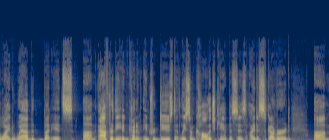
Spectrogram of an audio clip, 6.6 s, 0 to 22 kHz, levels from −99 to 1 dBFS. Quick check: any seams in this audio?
yes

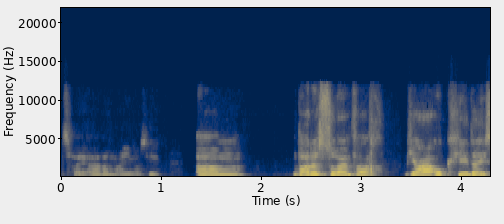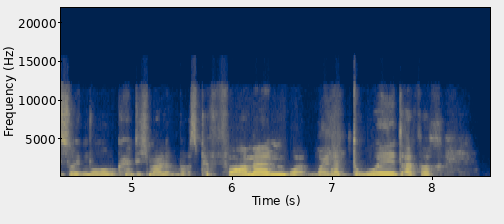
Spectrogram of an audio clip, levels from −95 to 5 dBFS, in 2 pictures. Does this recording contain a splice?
yes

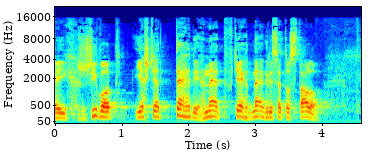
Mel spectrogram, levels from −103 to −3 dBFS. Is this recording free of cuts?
yes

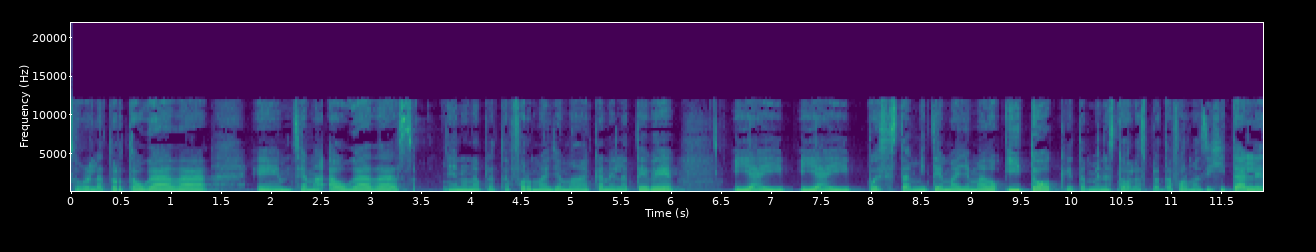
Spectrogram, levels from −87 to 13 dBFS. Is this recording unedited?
no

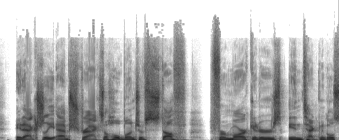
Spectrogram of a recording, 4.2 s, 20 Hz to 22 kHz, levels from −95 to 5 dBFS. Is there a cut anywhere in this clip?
no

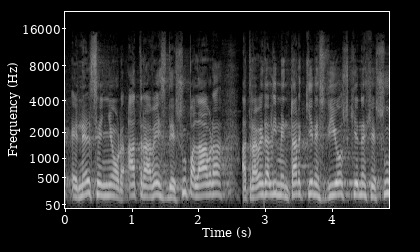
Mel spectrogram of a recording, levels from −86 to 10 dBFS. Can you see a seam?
no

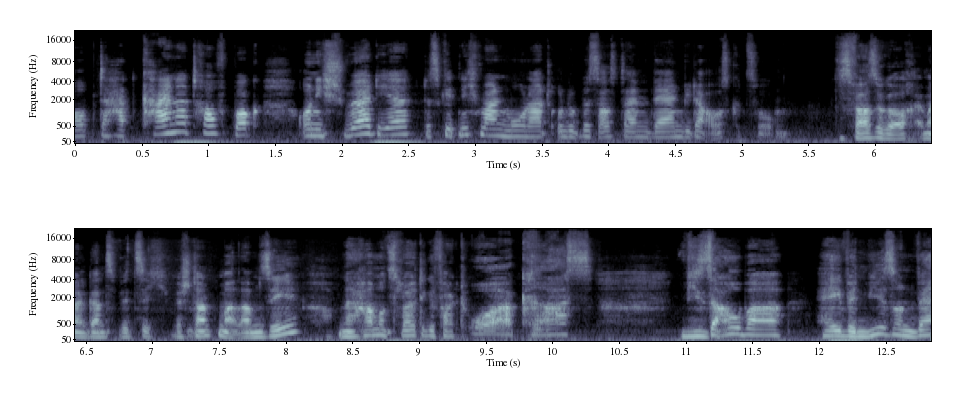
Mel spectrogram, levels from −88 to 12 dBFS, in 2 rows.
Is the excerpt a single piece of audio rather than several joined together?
yes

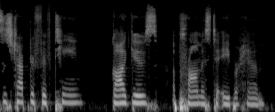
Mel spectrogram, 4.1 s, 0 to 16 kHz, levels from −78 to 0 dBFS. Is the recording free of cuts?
yes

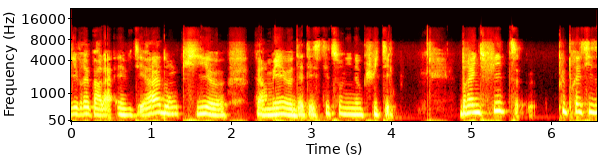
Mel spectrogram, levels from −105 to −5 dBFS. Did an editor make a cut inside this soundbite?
no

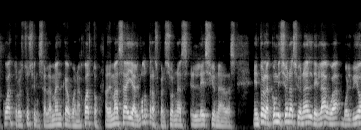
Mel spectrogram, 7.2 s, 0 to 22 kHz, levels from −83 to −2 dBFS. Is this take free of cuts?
no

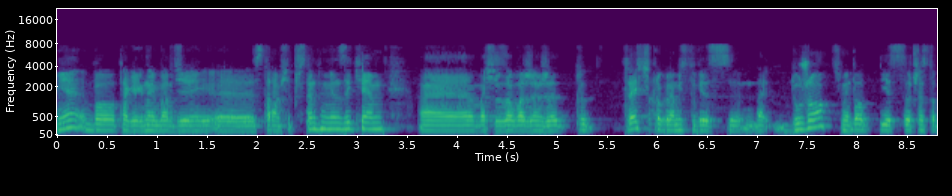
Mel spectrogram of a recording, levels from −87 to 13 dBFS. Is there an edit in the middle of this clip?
yes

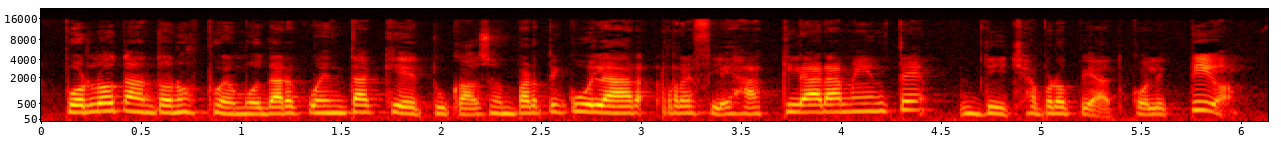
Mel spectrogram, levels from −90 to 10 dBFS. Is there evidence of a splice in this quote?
no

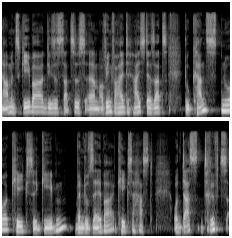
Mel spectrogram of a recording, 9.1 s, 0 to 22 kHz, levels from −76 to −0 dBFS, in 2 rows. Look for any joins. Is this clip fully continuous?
no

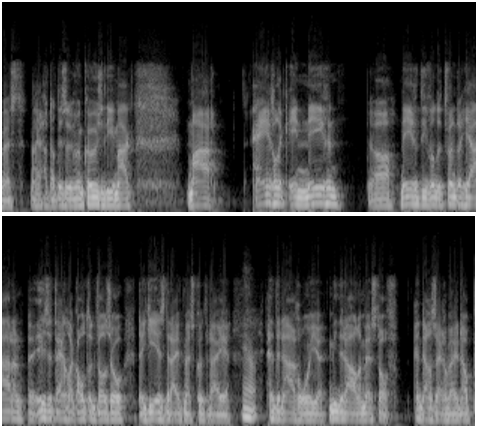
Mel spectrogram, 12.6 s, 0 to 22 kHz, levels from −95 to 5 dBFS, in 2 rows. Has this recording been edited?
yes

